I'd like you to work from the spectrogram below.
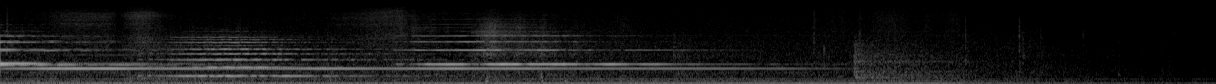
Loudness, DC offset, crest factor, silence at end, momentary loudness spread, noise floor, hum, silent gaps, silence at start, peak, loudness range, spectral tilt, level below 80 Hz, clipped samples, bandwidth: -36 LUFS; under 0.1%; 20 dB; 0 s; 20 LU; -60 dBFS; none; none; 0 s; -18 dBFS; 15 LU; -2.5 dB/octave; -50 dBFS; under 0.1%; 16 kHz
